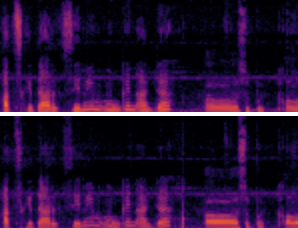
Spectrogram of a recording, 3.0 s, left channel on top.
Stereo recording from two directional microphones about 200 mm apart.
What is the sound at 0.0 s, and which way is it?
A woman's voice, 25° left (ahead or behind).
